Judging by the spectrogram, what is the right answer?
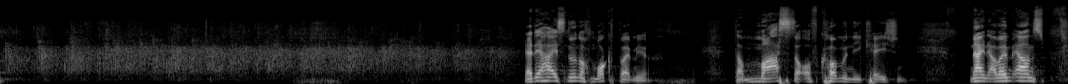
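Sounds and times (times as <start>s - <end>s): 
audience applause: 0.0s - 5.2s
speech: 5.2s - 6.8s, 7.4s - 10.6s.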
